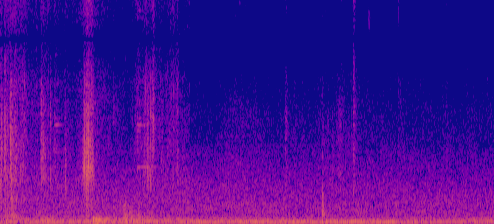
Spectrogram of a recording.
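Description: A few rustles and knocks, the loudest about a second in, like footsteps and handling in grass. Then a low steady rumble.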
